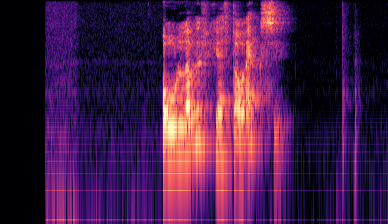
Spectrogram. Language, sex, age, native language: Icelandic, female, 60-69, Icelandic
